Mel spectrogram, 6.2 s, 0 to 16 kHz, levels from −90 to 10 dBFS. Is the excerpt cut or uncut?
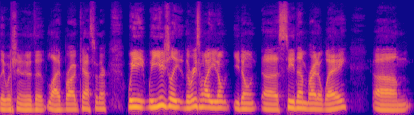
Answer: uncut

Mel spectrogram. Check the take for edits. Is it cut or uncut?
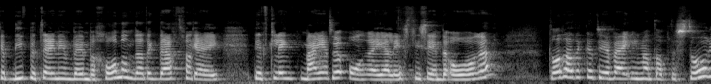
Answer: cut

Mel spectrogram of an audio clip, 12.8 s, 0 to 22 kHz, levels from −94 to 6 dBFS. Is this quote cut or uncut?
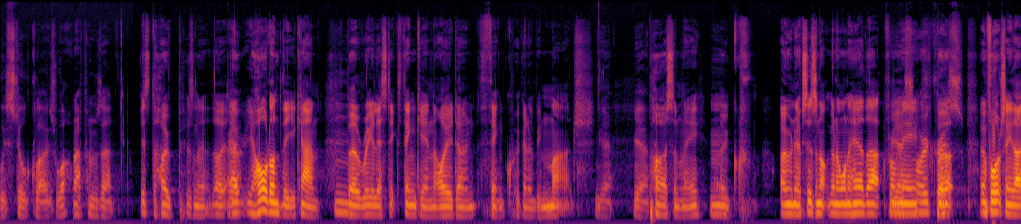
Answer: cut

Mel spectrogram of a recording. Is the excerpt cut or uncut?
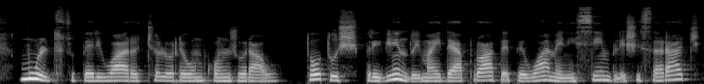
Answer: cut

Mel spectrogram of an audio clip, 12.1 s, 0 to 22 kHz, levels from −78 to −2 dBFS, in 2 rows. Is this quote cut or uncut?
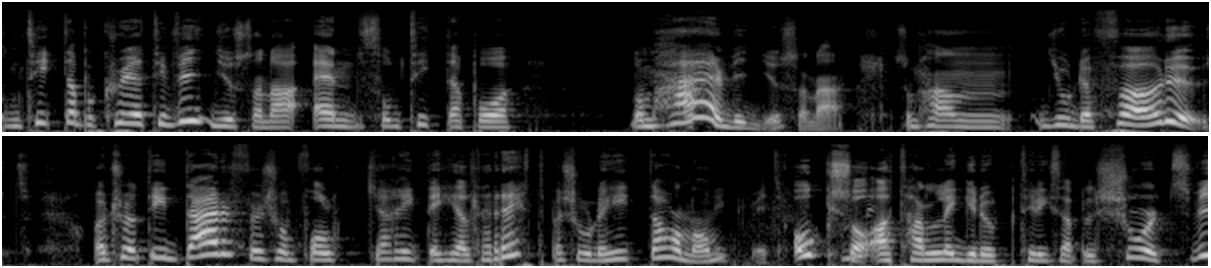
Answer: uncut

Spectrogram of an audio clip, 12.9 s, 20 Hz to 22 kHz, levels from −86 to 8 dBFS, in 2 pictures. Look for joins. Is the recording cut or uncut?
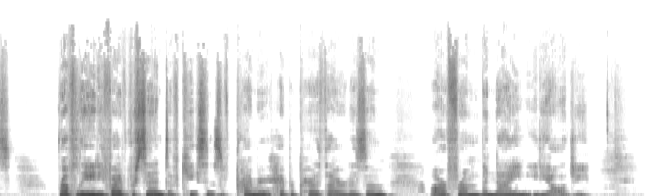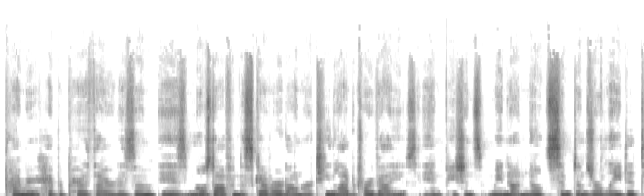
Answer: uncut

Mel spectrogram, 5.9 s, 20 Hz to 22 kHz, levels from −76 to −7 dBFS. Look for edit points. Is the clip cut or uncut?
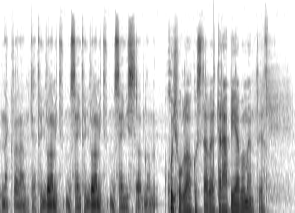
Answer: cut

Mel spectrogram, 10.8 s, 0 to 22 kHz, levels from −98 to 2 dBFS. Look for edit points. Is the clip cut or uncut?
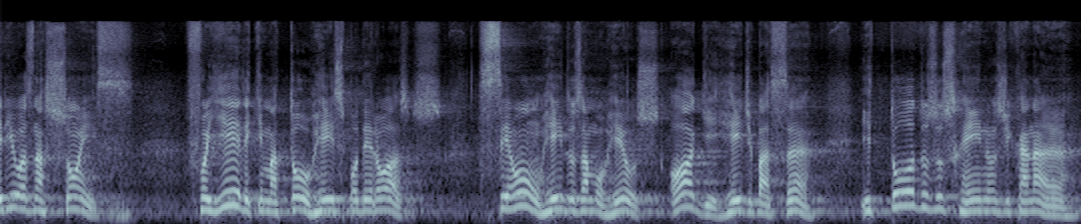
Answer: uncut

